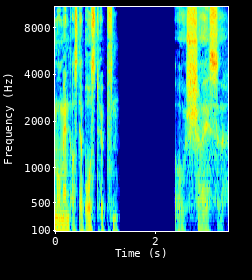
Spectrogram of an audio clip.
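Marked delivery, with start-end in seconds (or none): 2.4-3.4 soft, voiceless croak. A narrator's reading. Prisoner with a bone-dry throat reacts to bad news, croaking softly. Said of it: "krächzte er".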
